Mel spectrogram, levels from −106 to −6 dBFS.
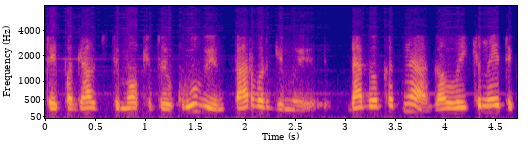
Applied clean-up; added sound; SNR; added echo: neural separator model SepFormer DNS4.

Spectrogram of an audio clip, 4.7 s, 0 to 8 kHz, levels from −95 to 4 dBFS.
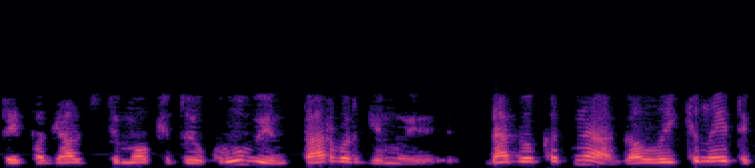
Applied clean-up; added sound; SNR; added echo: classical method Wiener filter.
